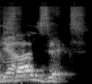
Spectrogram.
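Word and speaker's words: Zzyzx: exit and you know this John ZX or zix as the way it's actually pronounce I love that ZZ yzx I shared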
